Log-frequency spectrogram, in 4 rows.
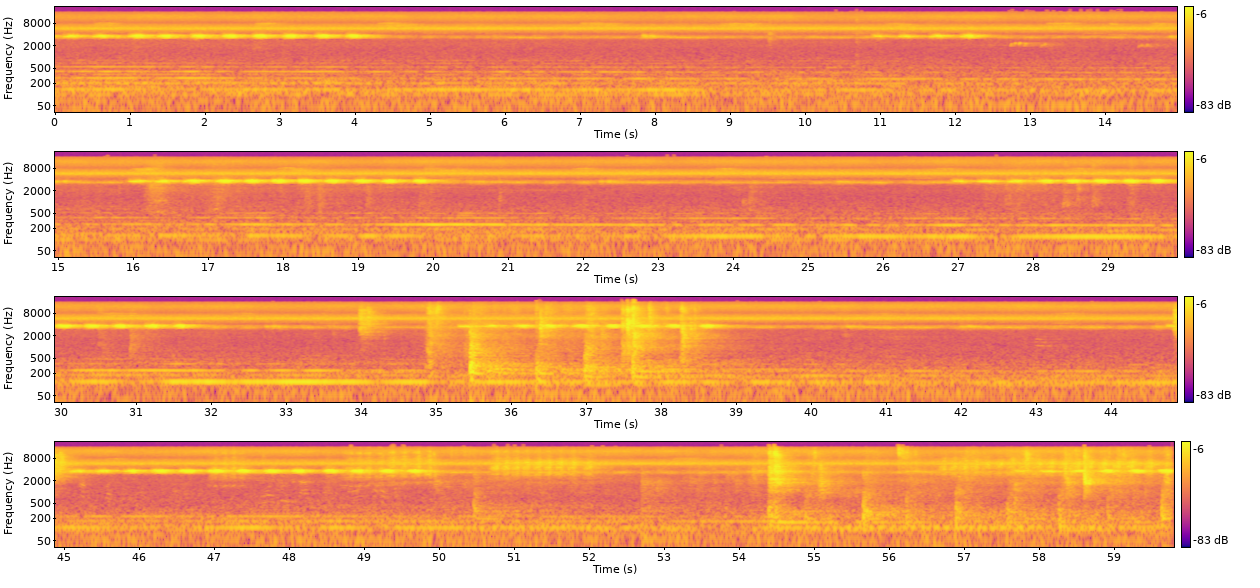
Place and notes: Tunnel, Ballwin, Missouri, USA - Koridorius
Recording from within a low 90 year old tunnel that passes under train tracks. A cricket marks time like the ticking of a clock. Biophonic and anthrophonic sounds captured internal and external to the corridor. Internal: cricket, footsteps. External: birds, katydids, airplane, voices.
Missouri, United States of America, 27 September 2020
